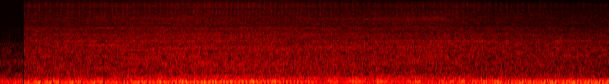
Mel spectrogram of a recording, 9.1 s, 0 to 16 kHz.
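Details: Honda K20A2 engine at first start-up after wiring; steady, even low rumble with no knocks or rattles, runs great and sounds healthy (possible O2 sensor fault or bad relay still pending).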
